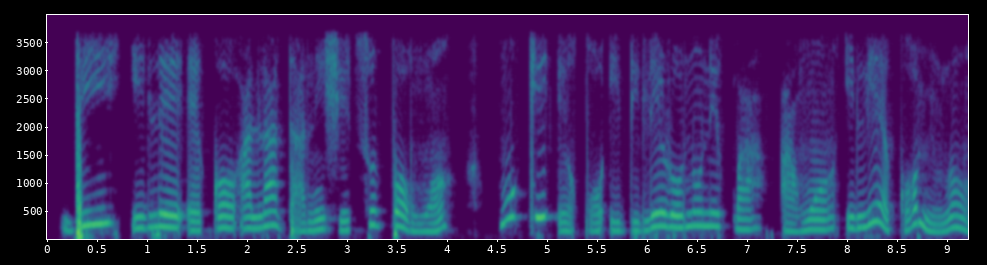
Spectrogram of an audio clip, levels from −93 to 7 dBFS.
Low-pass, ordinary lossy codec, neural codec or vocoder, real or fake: 3.6 kHz; none; none; real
